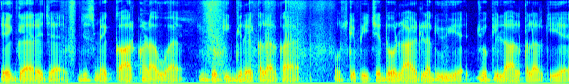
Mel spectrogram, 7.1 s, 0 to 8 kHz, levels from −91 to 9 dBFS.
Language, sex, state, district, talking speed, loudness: Hindi, male, Goa, North and South Goa, 235 wpm, -24 LUFS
